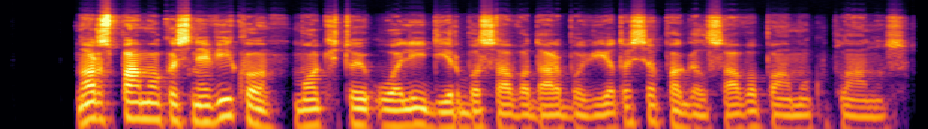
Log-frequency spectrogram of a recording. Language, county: Lithuanian, Vilnius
